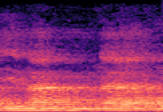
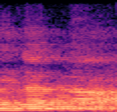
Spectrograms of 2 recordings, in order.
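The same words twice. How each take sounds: First: The word sounds thin and light. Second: The word sounds thick and heavy. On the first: The speaker calls it right. "nun tipis" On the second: The speaker calls it wrong. "bukan minanna. Ya, jadi tebal nanti"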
